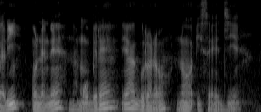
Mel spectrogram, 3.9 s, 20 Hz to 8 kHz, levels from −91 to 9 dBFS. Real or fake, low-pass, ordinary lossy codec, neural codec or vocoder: real; none; none; none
